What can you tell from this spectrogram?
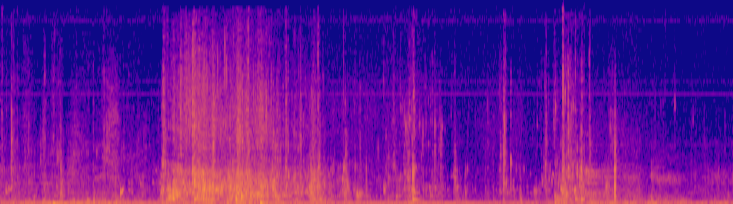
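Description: Knocks, clicks and rustling from handling on the deck of a small aluminium fishing boat, with a burst of noise about a second in, over a low steady hum that stops about four seconds in.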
